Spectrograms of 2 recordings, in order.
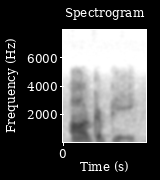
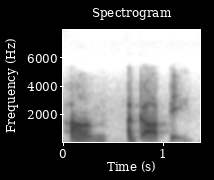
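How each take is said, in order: First: It is pronounced the Greek way. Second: It is pronounced the American way. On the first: The speaker calls it right. "in the Greek, the right pronunciation is agape" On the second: The speaker calls it wrong. "in America we pronounce it agape"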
